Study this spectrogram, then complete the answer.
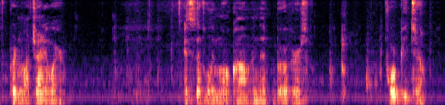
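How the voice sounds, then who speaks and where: A soft-spoken man at a fairly quick pace, with long, frequent pauses. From Sweden. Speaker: ASMR creator. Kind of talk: ASMR eating video talk to camera. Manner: soft-spoken, soothing.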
